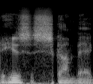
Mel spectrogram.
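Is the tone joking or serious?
serious. It is said in a grave, serious tone.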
